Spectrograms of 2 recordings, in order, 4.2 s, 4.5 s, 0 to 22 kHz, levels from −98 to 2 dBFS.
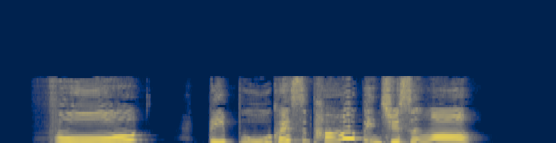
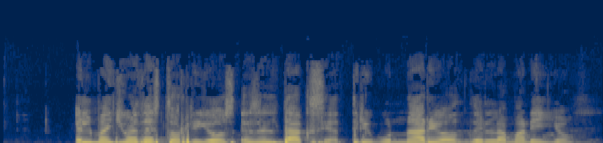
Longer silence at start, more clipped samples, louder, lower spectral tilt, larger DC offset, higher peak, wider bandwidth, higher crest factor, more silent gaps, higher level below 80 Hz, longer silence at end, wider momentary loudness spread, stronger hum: second, 0.4 s vs 0.55 s; neither; first, -15 LUFS vs -29 LUFS; second, -1.5 dB/octave vs -6 dB/octave; neither; first, -4 dBFS vs -8 dBFS; second, 10.5 kHz vs 13 kHz; second, 14 dB vs 22 dB; first, 1.23-1.29 s vs none; second, -56 dBFS vs -50 dBFS; first, 0.65 s vs 0.25 s; about the same, 9 LU vs 9 LU; neither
